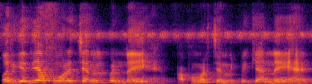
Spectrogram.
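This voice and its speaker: A man's voice: high-pitched, expressive, fairly quick, dark tone. Chatty male Hindi math tutor, echoey room. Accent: Jharkhand Hindi. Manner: chatty, asks and answers his own questions, teasing. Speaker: math teacher. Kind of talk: casual classroom tutorial.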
